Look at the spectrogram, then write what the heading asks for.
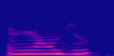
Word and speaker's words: Nlandu: Donc Landou. Et alors Landou, il y a un N avant. Alors, on le prononce pas mais il s'écrit.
